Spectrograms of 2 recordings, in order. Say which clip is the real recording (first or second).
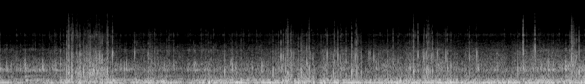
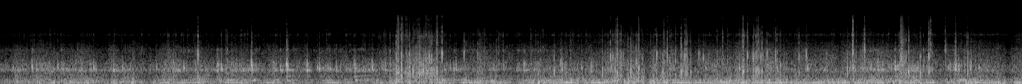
second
